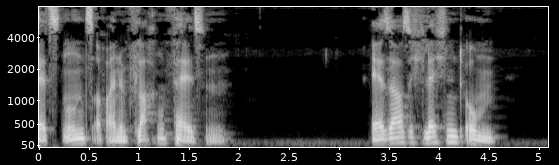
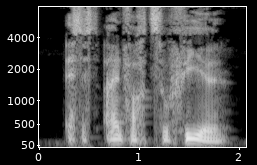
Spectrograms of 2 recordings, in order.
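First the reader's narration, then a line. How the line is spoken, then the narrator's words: Groaning. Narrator (German): stöhnte ich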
